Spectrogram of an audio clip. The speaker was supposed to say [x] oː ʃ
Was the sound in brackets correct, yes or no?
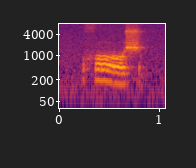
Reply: yes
